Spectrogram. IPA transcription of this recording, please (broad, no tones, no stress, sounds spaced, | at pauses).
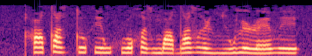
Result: qʰ ɯ tˤ i z t o x e w x u χ ɤ z m ɔ w dˤ ɤ z ʁ e ɭ ʎ ɯ w lʲ ɔ ɭ ɛ v e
